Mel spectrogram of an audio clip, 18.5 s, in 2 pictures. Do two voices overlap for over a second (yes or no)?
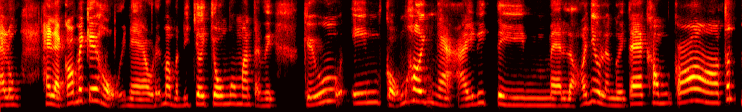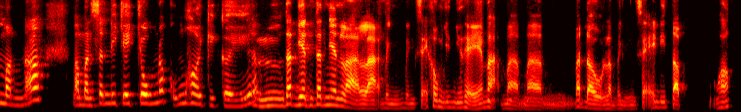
no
